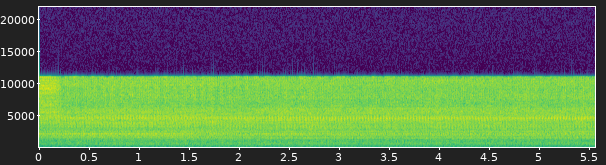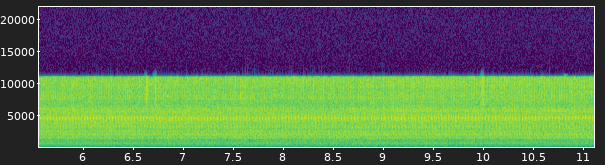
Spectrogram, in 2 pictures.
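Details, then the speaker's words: Chevy Equinox with P0016/P0011 codes and low power, after repair of cam timing, scope on intake cam solenoid: cranks up nicely and settles into steady even idle with no knock, misfire or rattle; sounds better, runs healthy. "sounds better already right actually cranked up nicely like we expected"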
